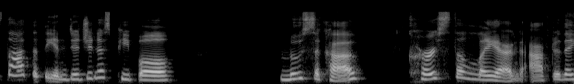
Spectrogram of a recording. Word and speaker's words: Muisca: And I even wrote it out phonetically, and I still can't get it. Muisca? Muisca? Muisca. Yeah, Muisca.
